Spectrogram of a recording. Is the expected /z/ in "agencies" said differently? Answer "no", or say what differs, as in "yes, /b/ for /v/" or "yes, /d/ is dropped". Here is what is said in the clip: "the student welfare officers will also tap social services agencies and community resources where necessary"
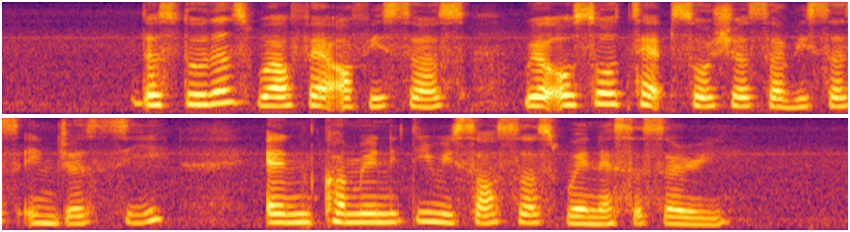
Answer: yes, /z/ is dropped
